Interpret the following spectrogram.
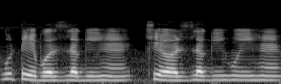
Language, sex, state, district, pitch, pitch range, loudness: Hindi, female, Punjab, Pathankot, 200 Hz, 190-205 Hz, -15 LUFS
